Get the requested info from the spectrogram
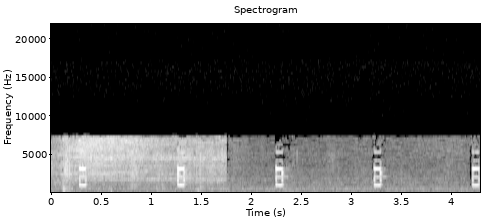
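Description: Electronic beeps from a hospital bedside monitor, five short, evenly spaced pips about once a second, like a patient's heartbeat being tracked.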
